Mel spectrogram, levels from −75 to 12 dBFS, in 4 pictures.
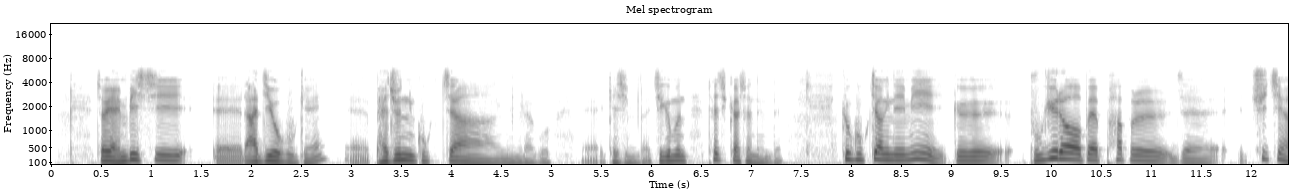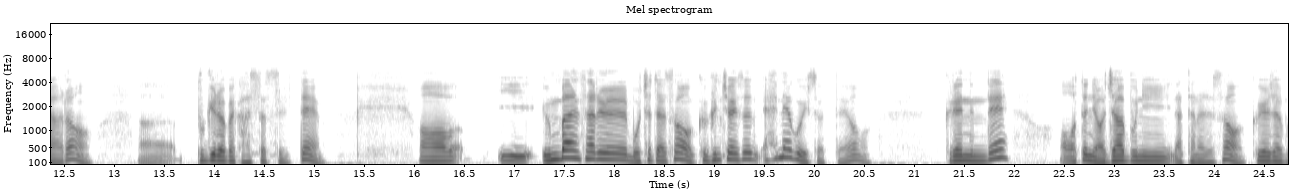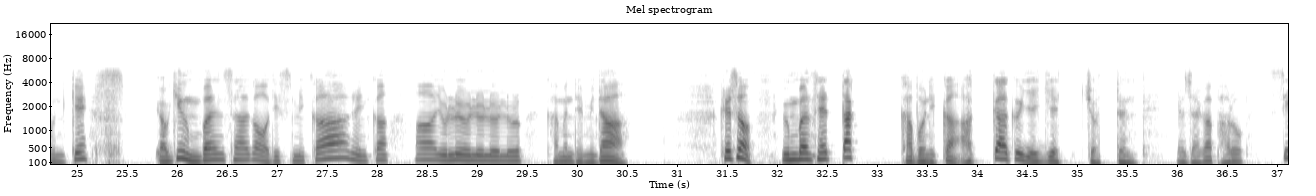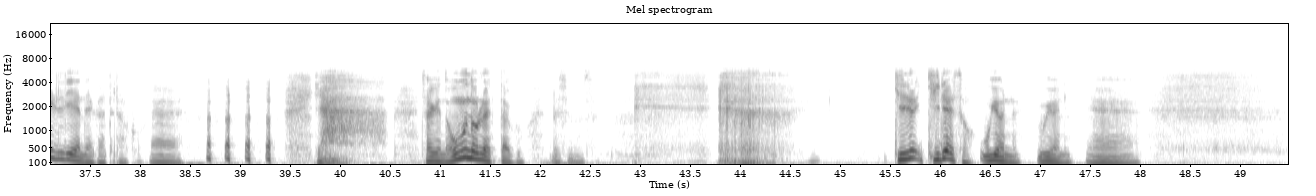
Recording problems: high frequencies cut off; noticeable; nothing above 5.5 kHz

